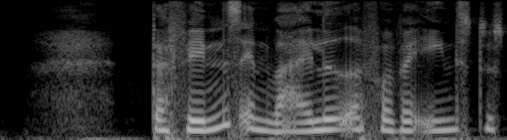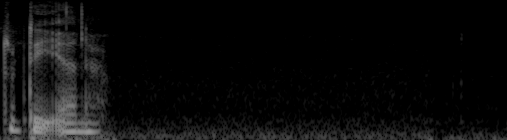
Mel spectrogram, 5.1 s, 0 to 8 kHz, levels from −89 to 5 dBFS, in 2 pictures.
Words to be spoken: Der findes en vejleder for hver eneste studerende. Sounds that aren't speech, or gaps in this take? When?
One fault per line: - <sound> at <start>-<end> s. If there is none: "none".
none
